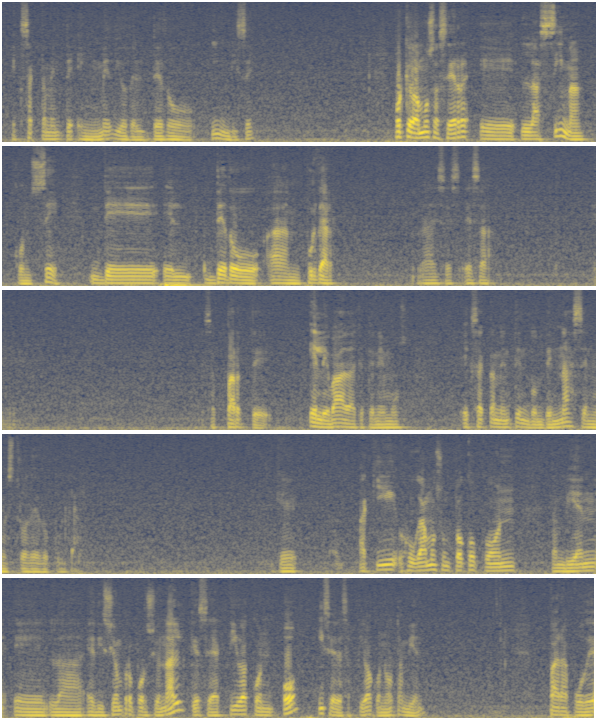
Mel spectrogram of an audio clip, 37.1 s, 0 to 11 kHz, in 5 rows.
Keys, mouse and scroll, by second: 0.0 click, 1.0 ctrl+z, 1.8 o, 2.6-4.0 drag, 4.0-4.6 scroll down 4, 5.4 scroll down 2, 6.6 scroll down 2, 7.6 scroll up 2, 8.0 scroll down 2, 9.4 click, 13.9 KP_0, 15.2 KP_7, 16.4 shift+middle click, 20.8-22.6 shift+middle drag, 24.0 right click, 25.3 alt+shift+right click, 26.1-27.4 alt+shift+middle drag, 27.4 a, 28.3-28.8 scroll up 2, 30.4 KP_7, 31.4-32.5 shift+middle drag.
